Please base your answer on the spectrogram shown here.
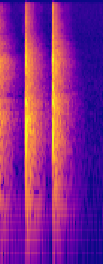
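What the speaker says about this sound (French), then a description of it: "Applaudissez-le." Two sharp, close claps ring out about a third of a second apart, each decaying quickly, with no talk.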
